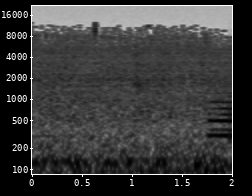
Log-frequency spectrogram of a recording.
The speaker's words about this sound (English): But we're also hearing a distant train.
